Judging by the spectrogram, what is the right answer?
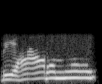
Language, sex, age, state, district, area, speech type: Maithili, female, 45-60, Bihar, Samastipur, urban, conversation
